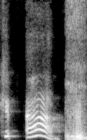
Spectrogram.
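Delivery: high, careless, mock-casual dismissive voice.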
